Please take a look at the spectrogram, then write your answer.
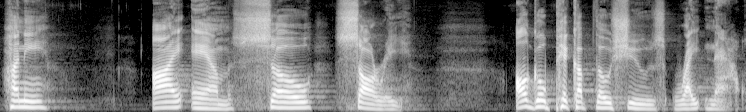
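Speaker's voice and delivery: soft, low, slow apology fading to a whisper; gentle apology. Retold or imitated. Wife answering her husband's insult, soft tender apology. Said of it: "she says to me".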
